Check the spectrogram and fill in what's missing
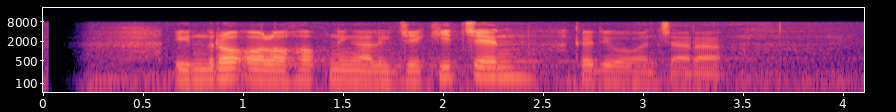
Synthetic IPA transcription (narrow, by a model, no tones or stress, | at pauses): ʔindɾoʔɔlɔɦɔk̚niŋalid͡ʒɛkit͡ʃɛnkədiwawaɲt͡ʃaɾa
